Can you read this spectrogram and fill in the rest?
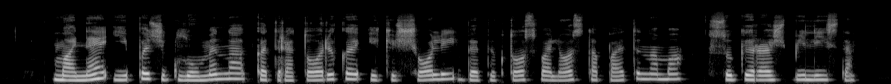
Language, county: Lithuanian, Panevėžys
